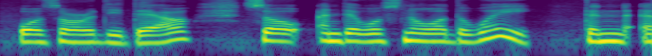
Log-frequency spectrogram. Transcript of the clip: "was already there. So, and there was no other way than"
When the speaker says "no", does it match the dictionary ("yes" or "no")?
yes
